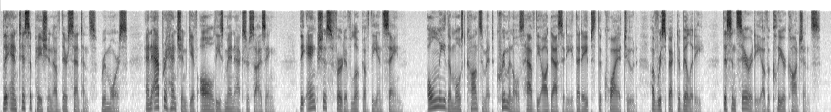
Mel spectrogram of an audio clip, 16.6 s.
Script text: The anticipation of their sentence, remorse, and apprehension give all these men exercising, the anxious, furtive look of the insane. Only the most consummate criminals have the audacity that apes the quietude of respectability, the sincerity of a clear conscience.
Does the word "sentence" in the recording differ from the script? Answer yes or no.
no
